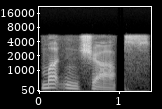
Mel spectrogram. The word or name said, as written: muttonchops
